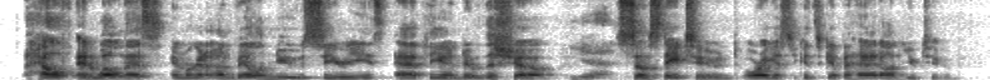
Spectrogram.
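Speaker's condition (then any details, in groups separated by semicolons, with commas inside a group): No condition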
